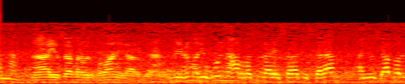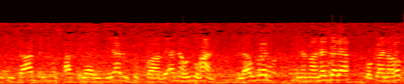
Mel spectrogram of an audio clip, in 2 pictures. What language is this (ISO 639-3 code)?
ara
